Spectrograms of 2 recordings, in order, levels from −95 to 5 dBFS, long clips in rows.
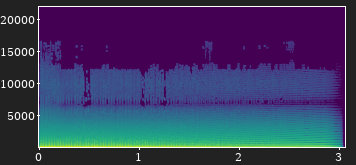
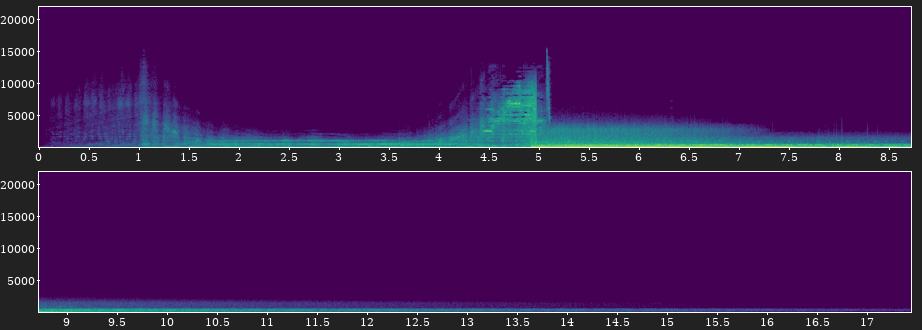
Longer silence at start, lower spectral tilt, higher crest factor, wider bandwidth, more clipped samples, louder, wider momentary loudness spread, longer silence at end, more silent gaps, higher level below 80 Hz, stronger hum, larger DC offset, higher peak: second, 0 s vs 1.85 s; first, -9.5 dB/octave vs -6.5 dB/octave; second, 6 dB vs 18 dB; second, 4.4 kHz vs 9.4 kHz; neither; first, -13 LUFS vs -19 LUFS; second, 8 LU vs 25 LU; second, 0.1 s vs 7.9 s; neither; first, -10 dBFS vs -22 dBFS; neither; neither; about the same, 0 dBFS vs -2 dBFS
